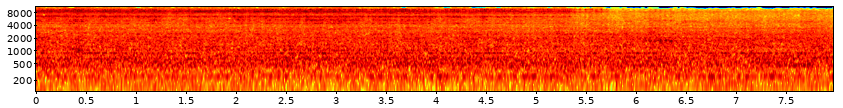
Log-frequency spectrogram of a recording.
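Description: Adcock & Shipley Bridgeport-type milling machine taking a cut along the top of a long round bar under table feed: a steady machining noise with a faint hum under it.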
